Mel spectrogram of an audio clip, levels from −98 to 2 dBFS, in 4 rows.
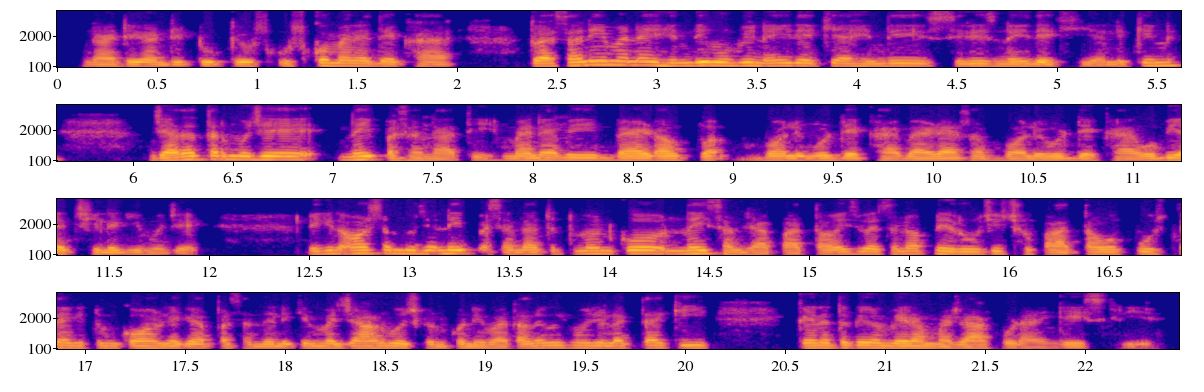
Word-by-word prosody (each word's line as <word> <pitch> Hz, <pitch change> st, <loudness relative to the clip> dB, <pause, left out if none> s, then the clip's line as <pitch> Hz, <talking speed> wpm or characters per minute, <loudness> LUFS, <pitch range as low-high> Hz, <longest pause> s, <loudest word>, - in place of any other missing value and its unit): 1992 110 Hz, +1 st, 0 dB
की -, -, +3 dB
उस 115 Hz, -, +2 dB
उसको 120 Hz, +4 st, 0 dB
मैंने 140 Hz, -2 st, +1 dB
देखा 115 Hz, -2 st, -3 dB
है। 105 Hz, -, -4 dB, 0.4 s
तो 135 Hz, -, +5 dB
ऐसा 135 Hz, +5 st, +3 dB
नहीं 190 Hz, +3 st, +4 dB
है 195 Hz, -, +1 dB
मैंने 180 Hz, -1 st, +1 dB
हिंदी 150 Hz, +2 st, +5 dB
मूवी 160 Hz, -1 st, +4 dB
नहीं 145 Hz, 0 st, 0 dB
देखी 140 Hz, -1 st, 0 dB
है 130 Hz, -, +1 dB
या -, -, -5 dB
हिंदी 130 Hz, +3 st, -1 dB
सीरीज़ 120 Hz, 0 st, -3 dB
नहीं 120 Hz, +1 st, +1 dB
देखी 105 Hz, -2 st, 0 dB
है। 95 Hz, -, -4 dB
लेकिन 150 Hz, +7 st, -2 dB, 0.6 s
ज़्यादातर 165 Hz, +7 st, +4 dB
मुझे 165 Hz, -1 st, +4 dB
नहीं 160 Hz, +3 st, +5 dB
पसंद 105 Hz, -3 st, -3 dB
आती। 95 Hz, +3 st, -6 dB
मैंने 115 Hz, +3 st, +1 dB
अभी 125 Hz, 0 st, +2 dB
बैड 115 Hz, 0 st, +4 dB
ऑफ़ 115 Hz, 0 st, +2 dB
बा 110 Hz, -, +1 dB, 0.2 s
बॉलीवुड 110 Hz, +1 st, +1 dB
देखा 110 Hz, -1 st, 0 dB
है, -, -, -1 dB
बैड 105 Hz, -1 st, +1 dB
एस 105 Hz, +1 st, 0 dB
ऑफ़ 105 Hz, -, -4 dB
बॉलीवुड 105 Hz, +1 st, 0 dB
देखा 105 Hz, -1 st, -3 dB
है। 95 Hz, -, -1 dB
वो 105 Hz, -, +2 dB
भी 125 Hz, +3 st, +3 dB
अच्छी 115 Hz, -1 st, -1 dB
लगी 105 Hz, -1 st, 0 dB
मुझे। 95 Hz, -2 st, -6 dB, 0.6 s
लेकिन 155 Hz, +3 st, -1 dB
और 160 Hz, 0 st, +3 dB
सब 165 Hz, 0 st, -1 dB
मुझे 160 Hz, 0 st, +1 dB
नहीं 165 Hz, +1 st, +6 dB
पसंद 110 Hz, 0 st, -3 dB
आई। 115 Hz, -, +1 dB
तो -, -, -11 dB
मैं 150 Hz, -, +2 dB
उनको 160 Hz, +1 st, +3 dB
नहीं 155 Hz, +3 st, +3 dB
समझा 105 Hz, -5 st, -2 dB
पाता 95 Hz, +2 st, -4 dB
हूँ। 115 Hz, -, +1 dB
इस 125 Hz, -, -5 dB
वज़ह 130 Hz, -, +2 dB
से 130 Hz, -, -6 dB
मैं 140 Hz, -, -1 dB
अपनी 135 Hz, +1 st, 0 dB
रूचि 125 Hz, +1 st, 0 dB
छुपाता 110 Hz, 0 st, -4 dB
हूँ। 120 Hz, -, +2 dB
वो 120 Hz, -, -5 dB
पूछते 130 Hz, +1 st, -3 dB
हैं 135 Hz, -, -1 dB
कि -, -, -6 dB
तुम 125 Hz, -, -4 dB
कौन 120 Hz, -1 st, +2 dB
ले 115 Hz, -, +2 dB
गया 115 Hz, -, +2 dB
पसंद 105 Hz, 0 st, -4 dB
है? 110 Hz, -, 0 dB
लेकिन 110 Hz, +2 st, -2 dB
मैं 120 Hz, -, +2 dB
जानबूझके 120 Hz, -1 st, 0 dB
उनको 105 Hz, +1 st, -3 dB
नहीं 105 Hz, -1 st, -1 dB
बताता। 105 Hz, +1 st, -2 dB
क्योंकि 130 Hz, 0 st, -2 dB
मुझे 130 Hz, 0 st, -1 dB
लगता 125 Hz, +1 st, 0 dB
है 130 Hz, -, -2 dB
कि 135 Hz, 0 st, 0 dB, 0.5 s
कहीं 130 Hz, 0 st, +2 dB
न 135 Hz, -, +1 dB
तो 140 Hz, -, -1 dB
कहीं 140 Hz, -, +3 dB
वो 130 Hz, -, +1 dB
मेरा 120 Hz, 0 st, +4 dB
मज़ाक 100 Hz, -1 st, -2 dB
उड़ाएँगे 90 Hz, +1 st, -4 dB
इसलिए। 95 Hz, -, -11 dB
120 Hz, 265 wpm, -21 LUFS, 110-135 Hz, 0.6 s, नहीं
